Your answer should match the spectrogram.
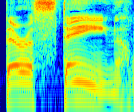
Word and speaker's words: Berenstain: The Berenstain Bears. – What is Berenstain Bears? It's wrong. – Berenstain Bears. – Neither is that. – What is it? – Berenstain, like a paint stain.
